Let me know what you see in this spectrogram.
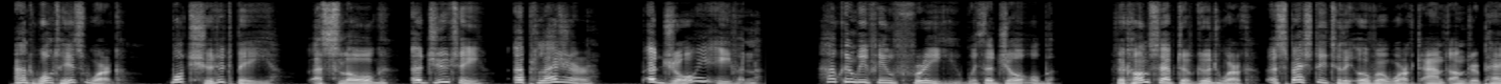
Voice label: Educational Animation Video for social media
